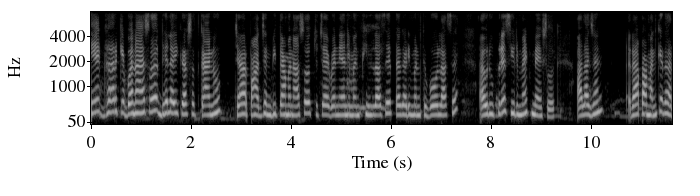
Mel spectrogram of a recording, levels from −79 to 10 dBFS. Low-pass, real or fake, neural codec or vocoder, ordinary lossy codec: none; fake; codec, 16 kHz, 2 kbps, X-Codec, HuBERT features, trained on balanced general audio; none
